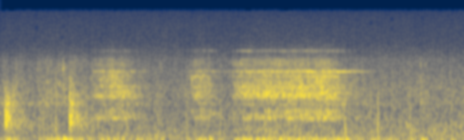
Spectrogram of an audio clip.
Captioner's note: alarm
